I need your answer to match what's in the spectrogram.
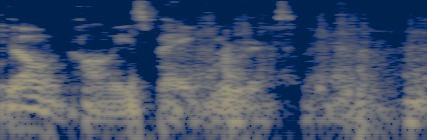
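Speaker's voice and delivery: whispered aside, barely voiced; whispering. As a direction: drop to a hushed whisper. Teasing name game, whispered reply.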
